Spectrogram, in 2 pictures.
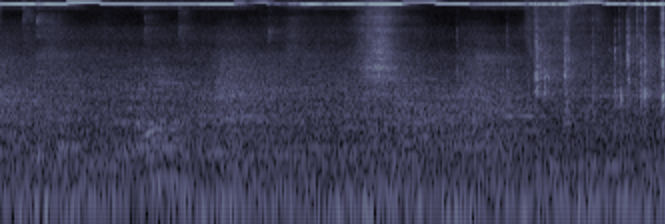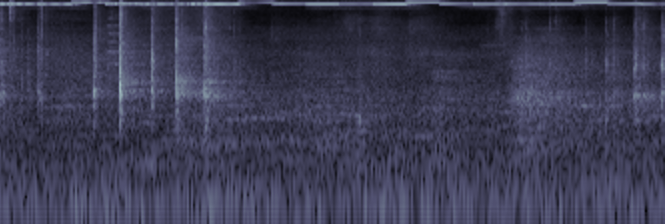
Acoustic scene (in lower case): cafe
